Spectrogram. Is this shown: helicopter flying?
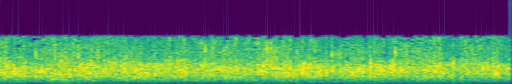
no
